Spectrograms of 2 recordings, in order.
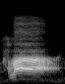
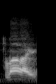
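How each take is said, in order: First: The vowel is stretched out long. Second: The word is said quickly and cut short. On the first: The speaker calls it right. "It's long, fly. You know, we stretch it" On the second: The speaker calls it wrong. "we don't say fly and quit"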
